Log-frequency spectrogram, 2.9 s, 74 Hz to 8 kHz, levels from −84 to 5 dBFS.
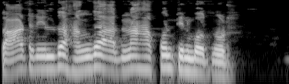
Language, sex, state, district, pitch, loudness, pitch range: Kannada, male, Karnataka, Dharwad, 170 Hz, -14 LUFS, 150-180 Hz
